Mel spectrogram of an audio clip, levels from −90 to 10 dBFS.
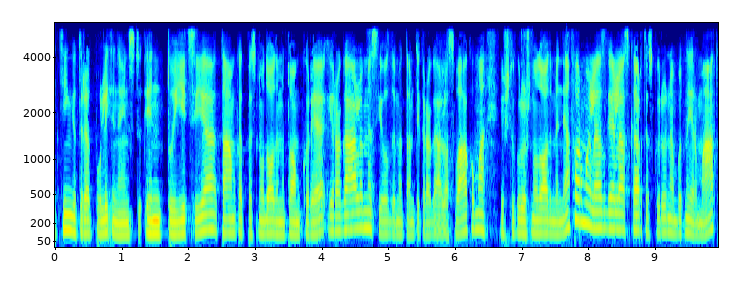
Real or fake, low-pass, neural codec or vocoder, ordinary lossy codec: real; 5.4 kHz; none; AAC, 32 kbps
